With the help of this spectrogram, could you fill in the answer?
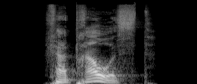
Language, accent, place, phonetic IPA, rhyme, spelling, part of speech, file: German, Germany, Berlin, [fɛɐ̯ˈtʁaʊ̯st], -aʊ̯st, vertraust, verb, De-vertraust.ogg
- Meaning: second-person singular present of vertrauen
